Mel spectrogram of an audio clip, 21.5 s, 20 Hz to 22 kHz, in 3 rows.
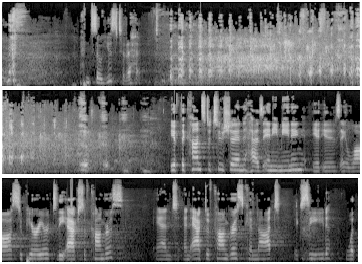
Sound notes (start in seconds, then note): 3.1 laughter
